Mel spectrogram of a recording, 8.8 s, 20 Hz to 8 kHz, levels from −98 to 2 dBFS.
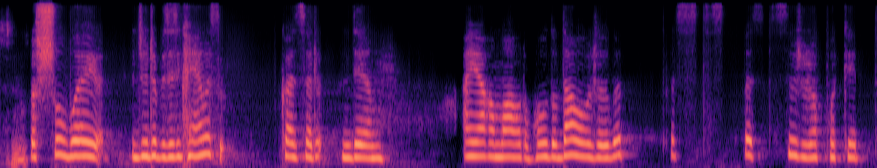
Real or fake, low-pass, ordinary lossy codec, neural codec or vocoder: fake; 7.2 kHz; none; codec, 16 kHz, 0.5 kbps, X-Codec, HuBERT features, trained on LibriSpeech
